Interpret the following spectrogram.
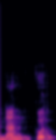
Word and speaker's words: Namkut: Se escribe igual, pero es Nankut.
